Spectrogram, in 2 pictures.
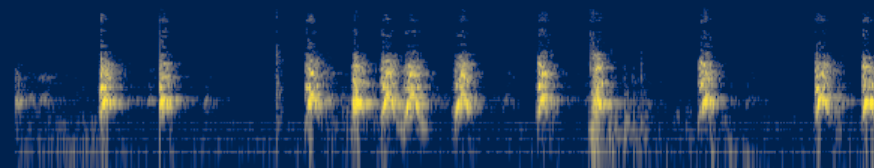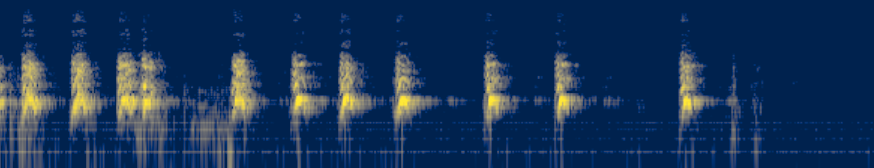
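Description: Alabai (Central Asian Shepherd) guard dog barking repeatedly from its kennel: about two dozen single barks in quick runs, with a couple of short pauses.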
